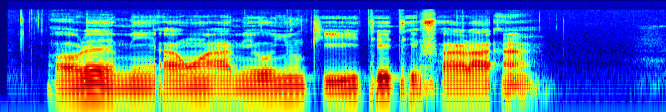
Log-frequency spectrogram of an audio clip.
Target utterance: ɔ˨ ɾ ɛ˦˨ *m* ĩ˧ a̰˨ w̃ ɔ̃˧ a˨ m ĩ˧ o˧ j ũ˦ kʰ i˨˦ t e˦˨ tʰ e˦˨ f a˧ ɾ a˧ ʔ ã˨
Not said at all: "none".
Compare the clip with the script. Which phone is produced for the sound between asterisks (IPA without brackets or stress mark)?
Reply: m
